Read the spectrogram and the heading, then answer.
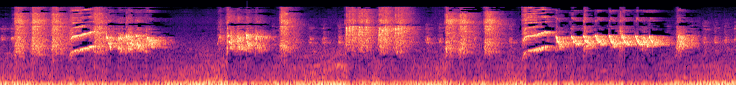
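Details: Sumatran leafbird (cucak cungko) singing energetically: a rising sweep leading into a fast bright trill, a mid-clip run of chattering bursts, then a long rapid trill, over a faint hum.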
